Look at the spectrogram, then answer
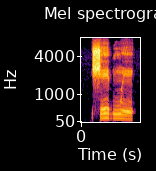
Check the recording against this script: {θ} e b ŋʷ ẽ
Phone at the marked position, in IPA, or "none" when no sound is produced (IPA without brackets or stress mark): ʃ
